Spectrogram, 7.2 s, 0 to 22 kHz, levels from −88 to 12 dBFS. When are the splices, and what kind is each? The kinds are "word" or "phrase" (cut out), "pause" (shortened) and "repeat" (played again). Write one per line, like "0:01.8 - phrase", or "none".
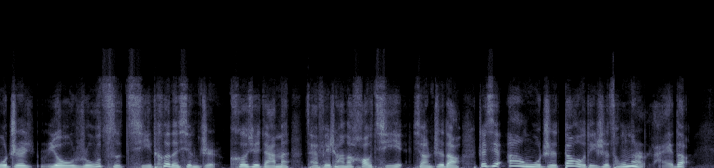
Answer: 0:04.1 - pause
